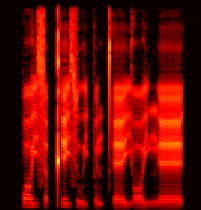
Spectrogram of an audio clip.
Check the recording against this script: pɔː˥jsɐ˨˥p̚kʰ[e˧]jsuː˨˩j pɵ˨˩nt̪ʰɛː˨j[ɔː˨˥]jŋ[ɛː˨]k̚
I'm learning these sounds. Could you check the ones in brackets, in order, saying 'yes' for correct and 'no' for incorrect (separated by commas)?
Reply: no, no, no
